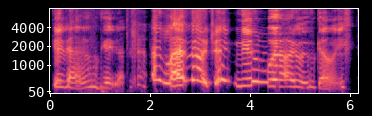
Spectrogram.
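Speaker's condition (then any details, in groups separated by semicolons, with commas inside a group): Cerebral palsy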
